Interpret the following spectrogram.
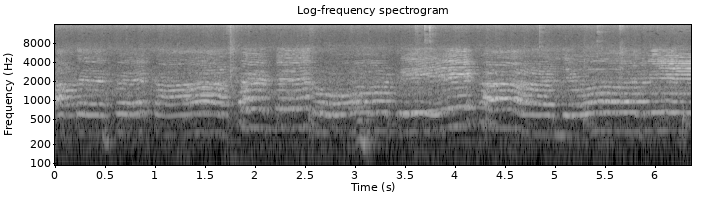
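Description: A high voice singing a slow song with long held notes that waver and glide in pitch, broken by short pauses for breath.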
